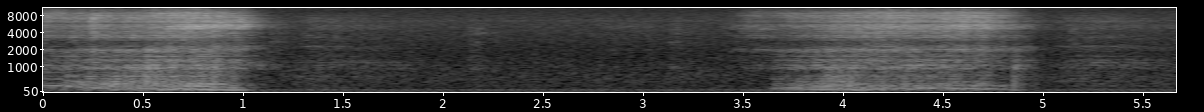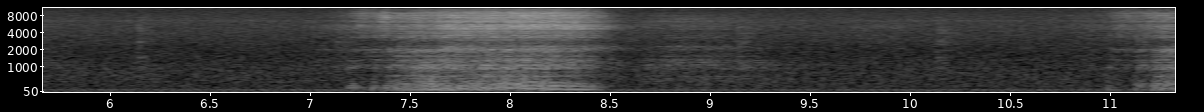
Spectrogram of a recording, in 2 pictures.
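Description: Loud, harsh snores on each breath, about 16 a minute, with quiet gaps between them. Steady snoring in sleep.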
